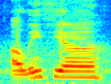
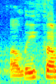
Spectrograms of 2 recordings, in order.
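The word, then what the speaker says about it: Alitha: opinion althia uh Martinez Altha Martinez I hope I pronounced that name properly um the first name anyway a l i t h a Al Letha sounds like I got a lisp um yeah this is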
